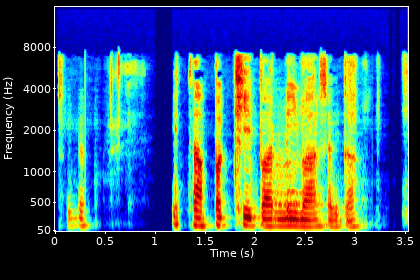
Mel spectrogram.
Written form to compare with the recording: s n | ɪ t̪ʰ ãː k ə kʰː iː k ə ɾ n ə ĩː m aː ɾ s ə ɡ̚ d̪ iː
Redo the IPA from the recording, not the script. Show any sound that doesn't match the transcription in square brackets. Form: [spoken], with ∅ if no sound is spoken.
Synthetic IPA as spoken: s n | ɪ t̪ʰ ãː [p] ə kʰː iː [p] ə ɾ n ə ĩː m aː ɾ s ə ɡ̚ d̪ [aː]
